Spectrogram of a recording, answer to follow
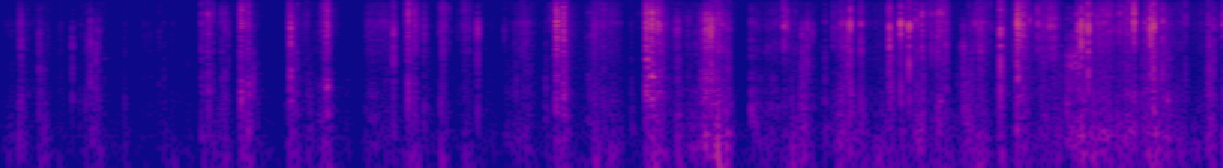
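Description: A crinkly plastic snack bag being handled and pulled at to tear it open: irregular short rustles and crackles, sparse at first and busier and louder from about halfway.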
